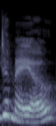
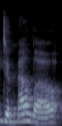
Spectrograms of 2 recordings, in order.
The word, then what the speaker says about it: DeMello: So DeMeo, she is my best, I learned it's DeMello. I'm sorry, for mispronouncing your last name all these years, but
